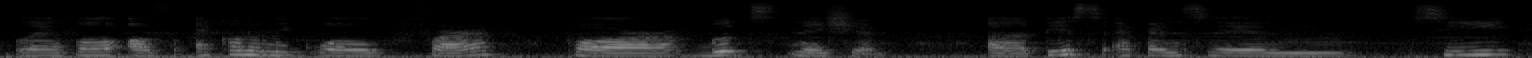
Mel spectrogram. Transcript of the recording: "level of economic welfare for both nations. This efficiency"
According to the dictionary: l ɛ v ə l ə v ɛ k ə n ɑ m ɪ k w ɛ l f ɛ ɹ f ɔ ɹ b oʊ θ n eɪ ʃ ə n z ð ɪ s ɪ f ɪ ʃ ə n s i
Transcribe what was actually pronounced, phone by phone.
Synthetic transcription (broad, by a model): l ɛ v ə l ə f ɛ k ə n ɑ m ɪ k w ɛ l f ɛ ɹ f ɔ ɹ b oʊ s n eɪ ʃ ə n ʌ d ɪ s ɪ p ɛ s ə n s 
